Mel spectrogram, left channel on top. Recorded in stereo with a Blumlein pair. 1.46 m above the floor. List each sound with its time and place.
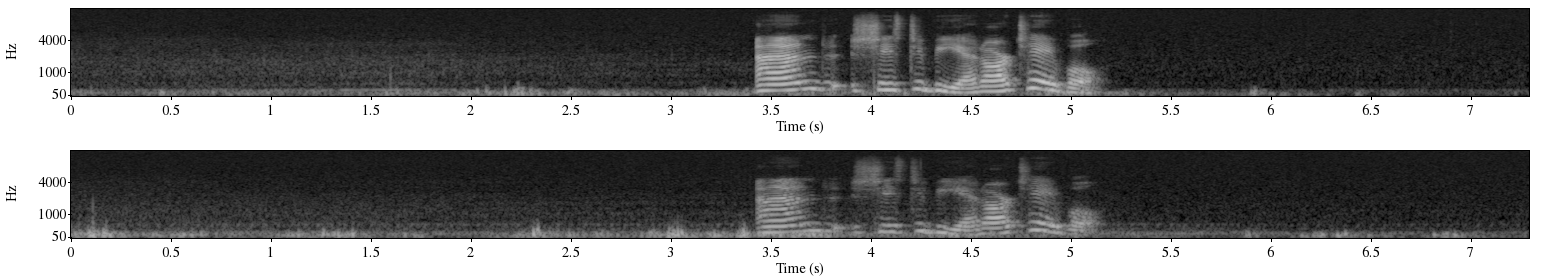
3.4 s a woman speaking: 35° left, 0.7 m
